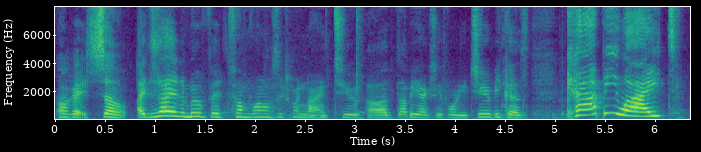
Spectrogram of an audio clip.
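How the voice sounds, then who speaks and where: Someone casually showing off a collection in a home-made vlog, talking in a halting, rambling way. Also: medium pitch, lively intonation, vocal fry, a little hiss or hum. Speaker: video creator showing a radio collection. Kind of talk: casual show-and-tell vlog.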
